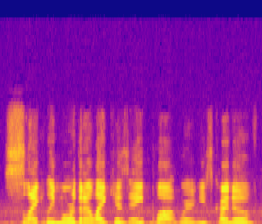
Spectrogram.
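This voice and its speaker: Guy hosting a movie chat, super bright sharp voice, kinda high, faint hiss. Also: brisk. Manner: animated, acts out scenes in raised voices. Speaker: host. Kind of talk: casual film chat.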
